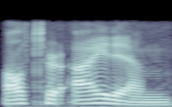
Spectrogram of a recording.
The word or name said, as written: alter idem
